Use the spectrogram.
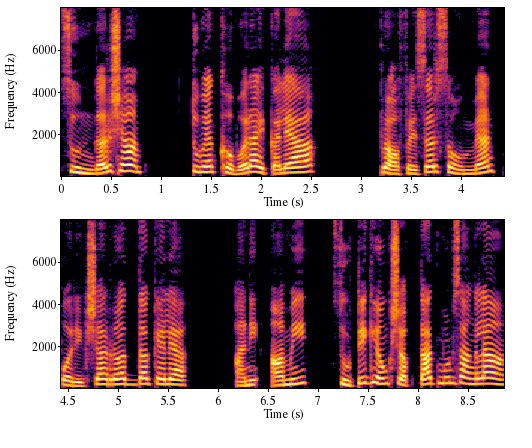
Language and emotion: Goan Konkani, surprised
